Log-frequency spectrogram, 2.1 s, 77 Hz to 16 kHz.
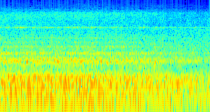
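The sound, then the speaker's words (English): A loud, steady roar of a Navy C-2 Greyhound, a Cold War-era transport plane, landing on an aircraft carrier after a short flight from Guam. A dense low rumble with a faint hiss above it, unbroken throughout and with no voices. “It was a short flight to the ship, and an even shorter landing.”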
